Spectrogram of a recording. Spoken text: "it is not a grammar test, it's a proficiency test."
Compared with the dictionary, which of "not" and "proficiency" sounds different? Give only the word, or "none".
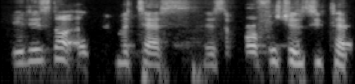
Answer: none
